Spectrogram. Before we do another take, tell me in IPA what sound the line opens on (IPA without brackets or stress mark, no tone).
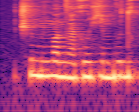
t͡ʃʰ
